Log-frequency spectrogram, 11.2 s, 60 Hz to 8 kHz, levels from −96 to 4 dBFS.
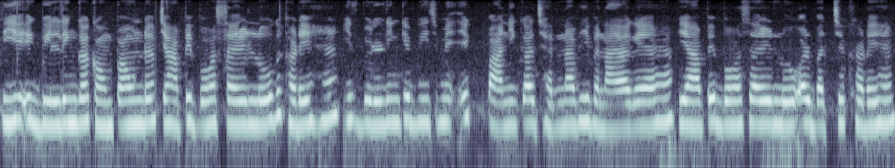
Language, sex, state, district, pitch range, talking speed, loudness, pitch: Hindi, female, Uttarakhand, Tehri Garhwal, 210-225 Hz, 185 wpm, -13 LUFS, 215 Hz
